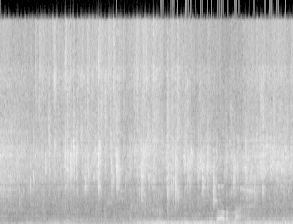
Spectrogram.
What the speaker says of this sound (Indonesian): Sini proses pengisian air dari inlet juga sudah jalan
